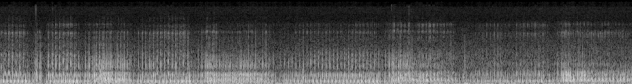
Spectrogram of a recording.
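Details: Domestic cat purring in a relaxing recording: a close, rattling low hum rising and falling with each breath, a few brief soft clicks near the start, otherwise steady and uninterrupted.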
